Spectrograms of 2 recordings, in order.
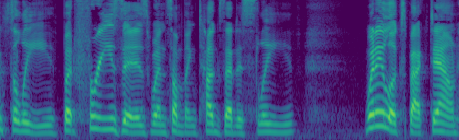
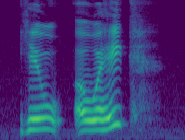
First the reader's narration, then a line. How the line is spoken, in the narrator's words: Wei Wuxian asks, his voice more hoarse than intended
